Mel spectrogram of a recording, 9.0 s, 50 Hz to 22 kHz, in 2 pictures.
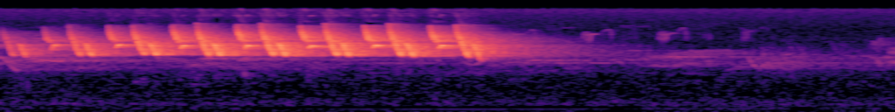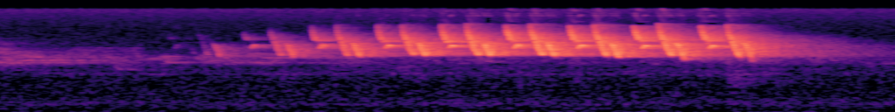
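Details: Ovenbird singing at Road 2182, Nicolet National Forest, Wisconsin: a loud, rapidly repeated series of emphatic two-part notes, about three per second, rising in volume; two phrases of roughly two and a half seconds each, with quiet between.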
